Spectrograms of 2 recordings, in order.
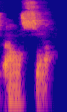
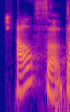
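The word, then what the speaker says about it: Ailsa: So I've got a precious little grandson named Jethro and a precious granddaughter who was born about 6 months ago named Alsa. – Alsa, that's a really unique name, but I like it.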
